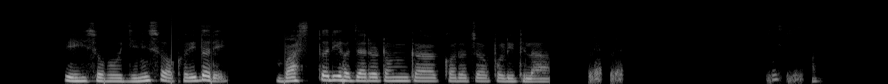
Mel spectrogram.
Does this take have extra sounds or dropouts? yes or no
yes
